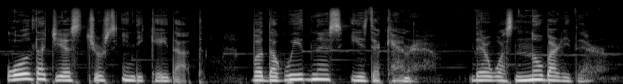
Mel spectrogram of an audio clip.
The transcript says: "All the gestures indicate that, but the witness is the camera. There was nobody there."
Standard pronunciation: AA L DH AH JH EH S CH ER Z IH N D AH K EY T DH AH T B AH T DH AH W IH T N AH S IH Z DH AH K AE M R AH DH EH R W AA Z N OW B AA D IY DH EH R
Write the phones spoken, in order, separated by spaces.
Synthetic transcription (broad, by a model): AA L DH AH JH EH S CH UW S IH N D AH K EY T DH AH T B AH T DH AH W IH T N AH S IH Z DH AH K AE M R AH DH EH R W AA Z N OW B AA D IY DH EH R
